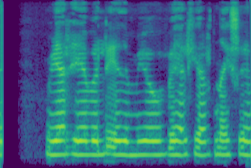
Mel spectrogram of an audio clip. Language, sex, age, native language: Icelandic, male, 18-19, Icelandic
